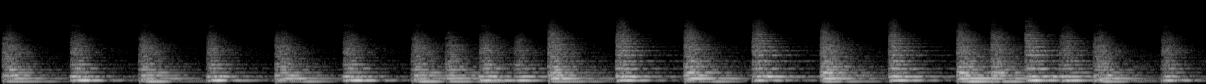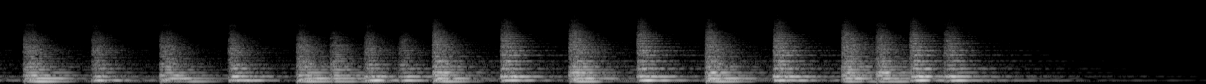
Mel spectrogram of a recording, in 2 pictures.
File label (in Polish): klasyk strings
